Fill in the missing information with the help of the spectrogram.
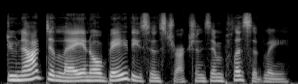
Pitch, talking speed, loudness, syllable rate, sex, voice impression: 175 Hz, 140 wpm, -18 LUFS, 5.6 syllables/s, female, very feminine, adult-like, middle-aged, thin, tensed, powerful, bright, very hard, very clear, fluent, slightly cute, cool, very intellectual, refreshing, very sincere, very calm, very friendly, very reassuring, very unique, elegant, slightly wild, slightly sweet, lively, slightly strict, slightly intense, slightly sharp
